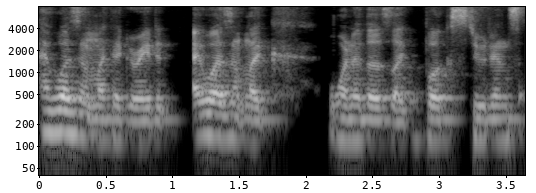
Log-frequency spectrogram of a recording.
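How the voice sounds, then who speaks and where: A man speaks with an American accent at a fairly quick pace. His is a plain, everyday voice at medium pitch. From United States. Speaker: language learner, YouTuber. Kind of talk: podcast interview answer. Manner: casual, relaxed.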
